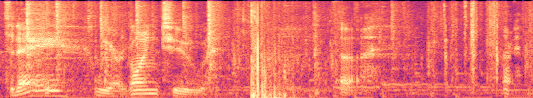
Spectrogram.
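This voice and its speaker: Low-voiced man, casual how-to host. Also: big pitch swings, drawn-out words, loud music behind the voice. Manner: informal, muttering to himself while working. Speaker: DIY video host. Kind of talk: casual hands-on how-to narration.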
